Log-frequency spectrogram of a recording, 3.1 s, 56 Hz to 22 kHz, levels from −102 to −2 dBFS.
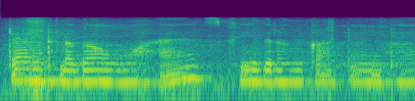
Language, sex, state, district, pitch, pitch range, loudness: Hindi, female, Punjab, Fazilka, 175 Hz, 170-180 Hz, -19 LUFS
